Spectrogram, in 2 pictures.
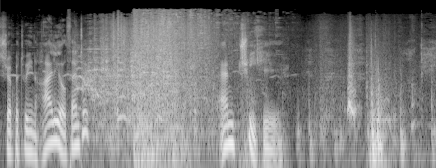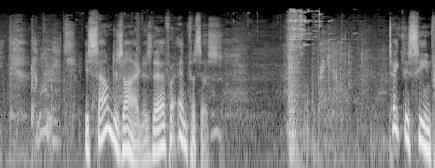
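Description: A woman grunts and cries out with strain close by.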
